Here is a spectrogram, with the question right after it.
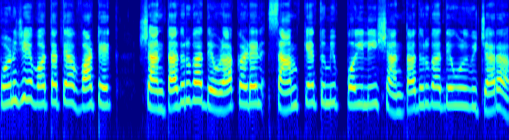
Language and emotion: Goan Konkani, neutral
